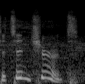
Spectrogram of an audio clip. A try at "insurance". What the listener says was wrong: Insurance. No, but you're stressing the in. No, but the in, you're saying the in is more, you're stressing the in. It should just be insurance, not insurance.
